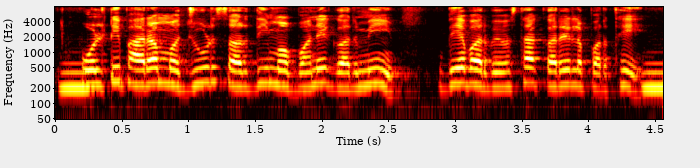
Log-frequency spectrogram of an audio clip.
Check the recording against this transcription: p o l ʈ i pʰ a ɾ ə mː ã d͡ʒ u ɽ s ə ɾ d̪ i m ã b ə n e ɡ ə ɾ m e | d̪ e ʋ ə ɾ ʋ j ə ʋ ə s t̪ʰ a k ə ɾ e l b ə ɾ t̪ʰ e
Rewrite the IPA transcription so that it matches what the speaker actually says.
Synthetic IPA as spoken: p o l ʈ i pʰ a ɾ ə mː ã d͡ʒ u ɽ s ə ɾ d̪ i m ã b ə n e ɡ ə ɾ m i | d̪ e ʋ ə ɾ ʋ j ə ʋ ə s t̪ʰ a k ə ɾ e l p ə ɾ t̪ʰ e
